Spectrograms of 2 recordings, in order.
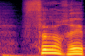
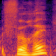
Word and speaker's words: ferai: Souvenez-vous, le futur, on le prononce exactement comme ça, mais il n'y a pas de S. F-E-R-A-I. Juste comme ça. Si vous mettez le S, c'est le conditionnel.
